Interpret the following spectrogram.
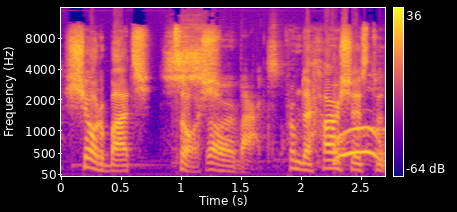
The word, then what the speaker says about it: siorbać: She. It's like a softer sh, which I've already compared to English sh in shoe. Siła, siorbać, coś.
